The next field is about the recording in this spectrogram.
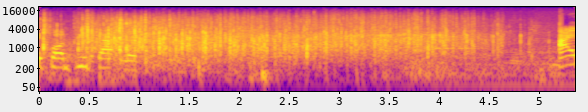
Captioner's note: crowd clapping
